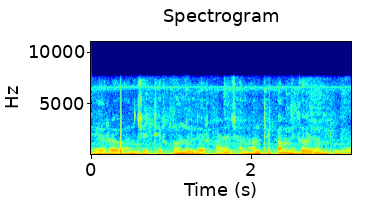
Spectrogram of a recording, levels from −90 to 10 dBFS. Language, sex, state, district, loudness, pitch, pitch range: Tulu, male, Karnataka, Dakshina Kannada, -20 LUFS, 140 Hz, 140-150 Hz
